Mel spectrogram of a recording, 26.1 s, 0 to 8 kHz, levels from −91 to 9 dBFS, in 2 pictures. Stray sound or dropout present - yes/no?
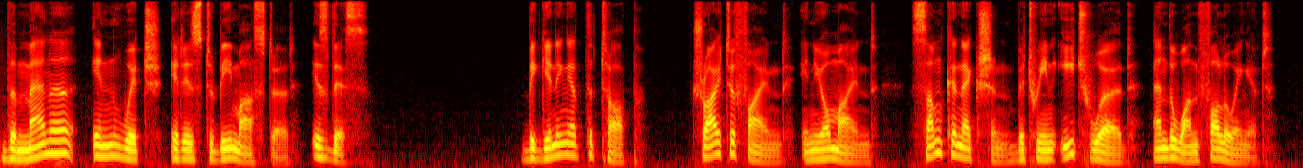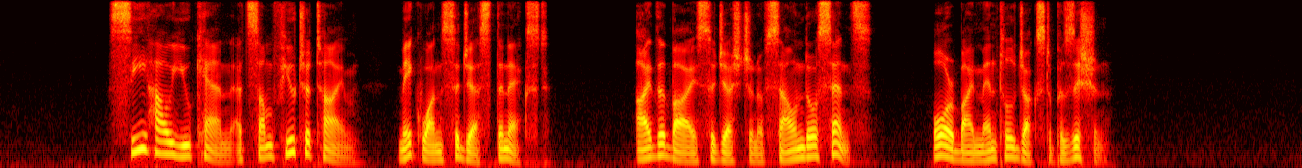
no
